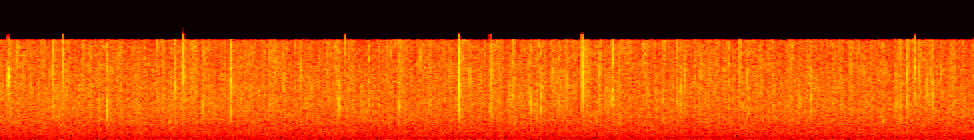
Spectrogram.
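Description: Steady rainfall, with many small scattered drop ticks over an even hiss.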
